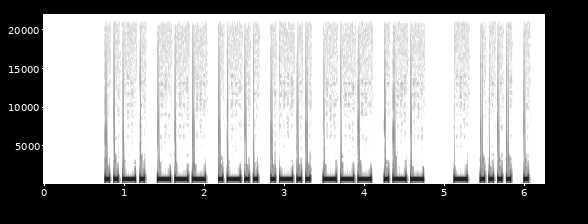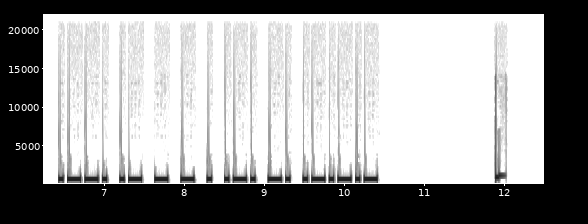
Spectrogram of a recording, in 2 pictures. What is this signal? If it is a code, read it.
Morse code, heard as a keyed tone, about 22 wpm, 700 Hz. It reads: FOLLOW THE PATTERN.
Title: Sentences from Top 1000 Words - Review Part 2 - 22wpm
